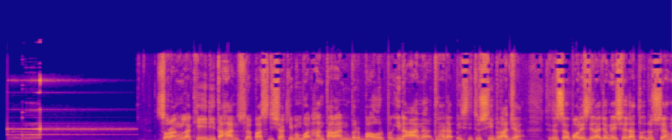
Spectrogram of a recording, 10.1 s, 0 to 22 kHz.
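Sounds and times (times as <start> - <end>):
high ringing tone: 0.1 - 2.1.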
